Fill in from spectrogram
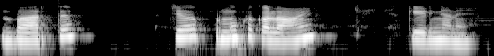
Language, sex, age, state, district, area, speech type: Dogri, female, 30-45, Jammu and Kashmir, Kathua, rural, read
